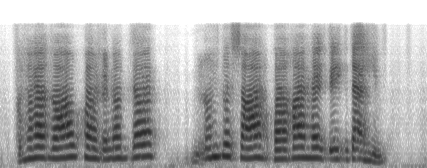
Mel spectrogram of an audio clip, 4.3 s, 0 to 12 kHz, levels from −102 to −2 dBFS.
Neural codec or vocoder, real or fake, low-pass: codec, 16 kHz, 0.5 kbps, FreqCodec, smaller model; fake; 7.2 kHz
